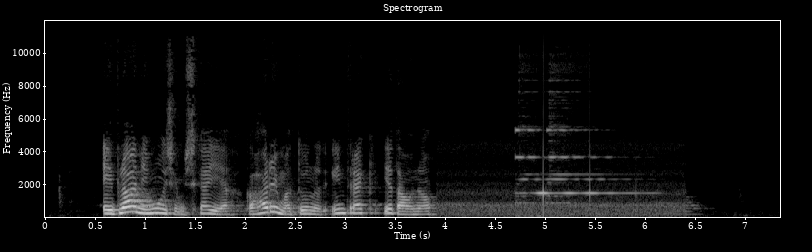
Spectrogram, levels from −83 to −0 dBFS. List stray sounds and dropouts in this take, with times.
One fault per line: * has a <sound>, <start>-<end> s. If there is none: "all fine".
* has a laugh, 4.7-6.2 s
